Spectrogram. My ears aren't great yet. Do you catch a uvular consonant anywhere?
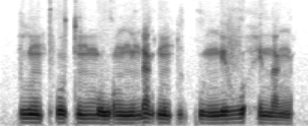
no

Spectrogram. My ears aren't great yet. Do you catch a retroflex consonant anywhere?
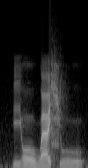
no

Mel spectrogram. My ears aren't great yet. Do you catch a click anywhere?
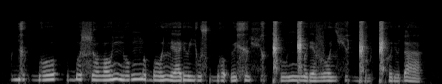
yes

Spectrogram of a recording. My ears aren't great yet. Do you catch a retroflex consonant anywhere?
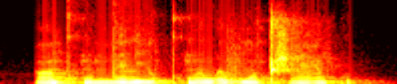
no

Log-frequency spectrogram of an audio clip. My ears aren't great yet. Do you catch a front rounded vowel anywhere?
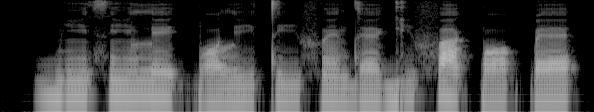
no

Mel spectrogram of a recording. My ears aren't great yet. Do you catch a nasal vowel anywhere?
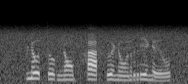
yes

